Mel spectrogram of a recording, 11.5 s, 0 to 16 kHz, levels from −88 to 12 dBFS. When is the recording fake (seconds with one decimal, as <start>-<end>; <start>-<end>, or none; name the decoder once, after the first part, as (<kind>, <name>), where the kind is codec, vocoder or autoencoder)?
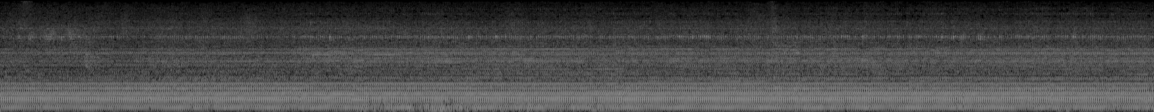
1.5-3.0 (vocoder, BigVGAN v2); 6.2-11.5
